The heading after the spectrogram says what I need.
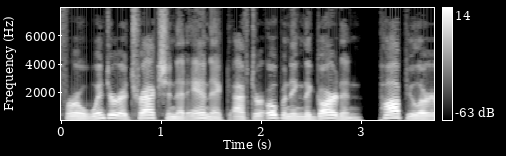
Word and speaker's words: Alnwick: When we started the Anik Garden, no journalist could pronounce Anik, they all said Alnwick.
